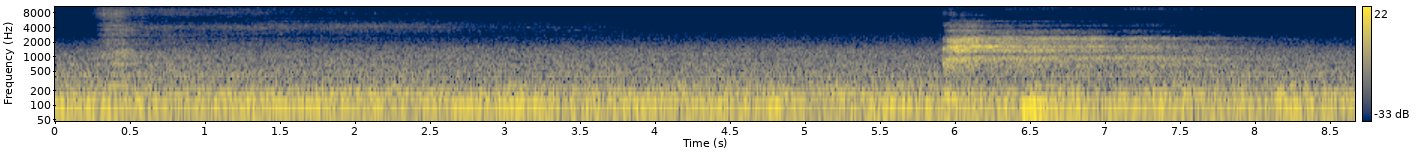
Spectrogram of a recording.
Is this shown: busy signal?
no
